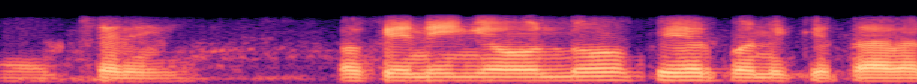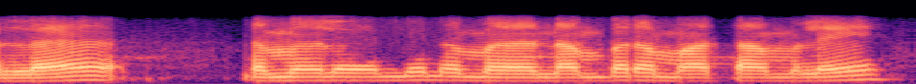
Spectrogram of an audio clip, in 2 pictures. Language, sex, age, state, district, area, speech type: Tamil, male, 18-30, Tamil Nadu, Madurai, urban, conversation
